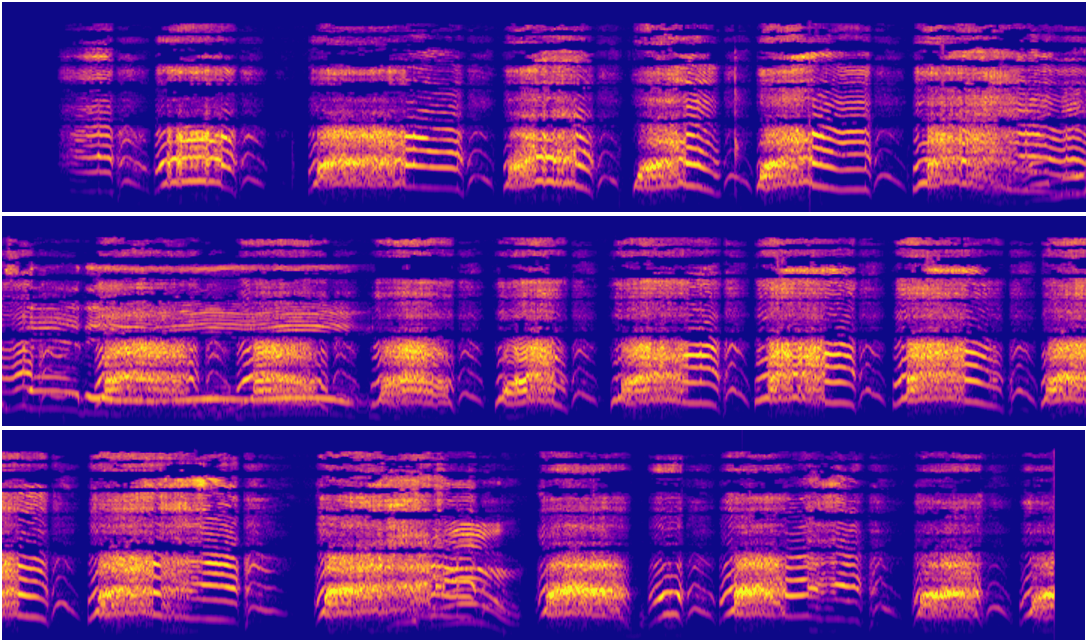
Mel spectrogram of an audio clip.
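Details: Infant crying: steady, rhythmic wailing bursts about one per second with brief breaths between, in a quiet room.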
